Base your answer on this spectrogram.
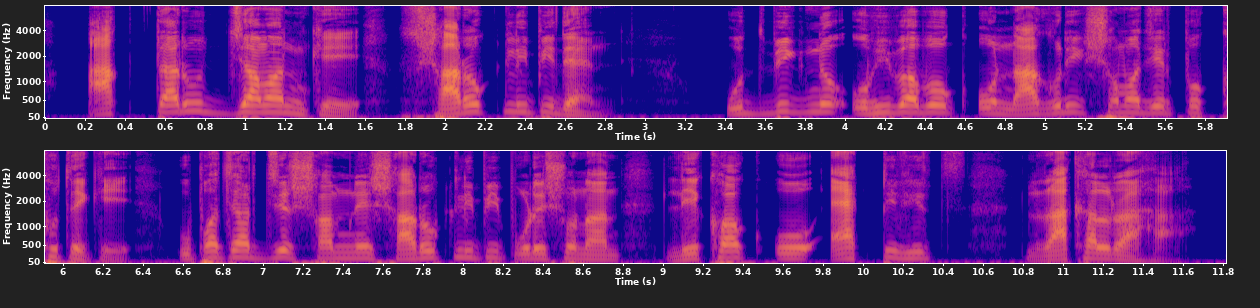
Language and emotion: Bengali, neutral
